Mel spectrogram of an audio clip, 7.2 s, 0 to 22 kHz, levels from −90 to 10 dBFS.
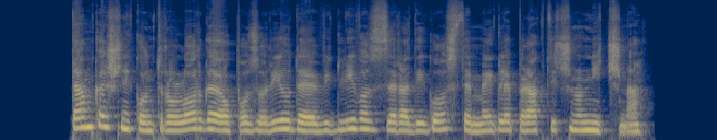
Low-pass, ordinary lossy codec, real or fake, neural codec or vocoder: none; none; real; none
